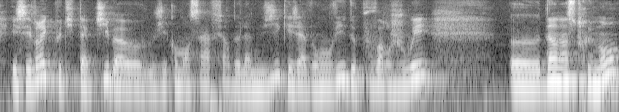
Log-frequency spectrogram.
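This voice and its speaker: A woman's somewhat breathy, dark, mellow voice, fairly low in pitch with ordinary variation, at a fairly quick pace amid audible room echo. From France, Seine-Saint-Denis (Pantin). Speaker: orchestra conductor. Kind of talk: conference talk. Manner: halting, many fillers.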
